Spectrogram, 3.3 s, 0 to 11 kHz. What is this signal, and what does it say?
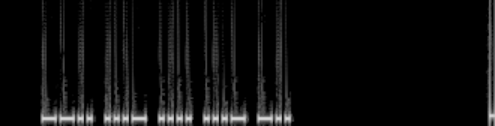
Morse code, heard as a keyed tone, about 38 wpm, 690 Hz. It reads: ZVHVD
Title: Code Groups - 5 Letters - 40wpm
